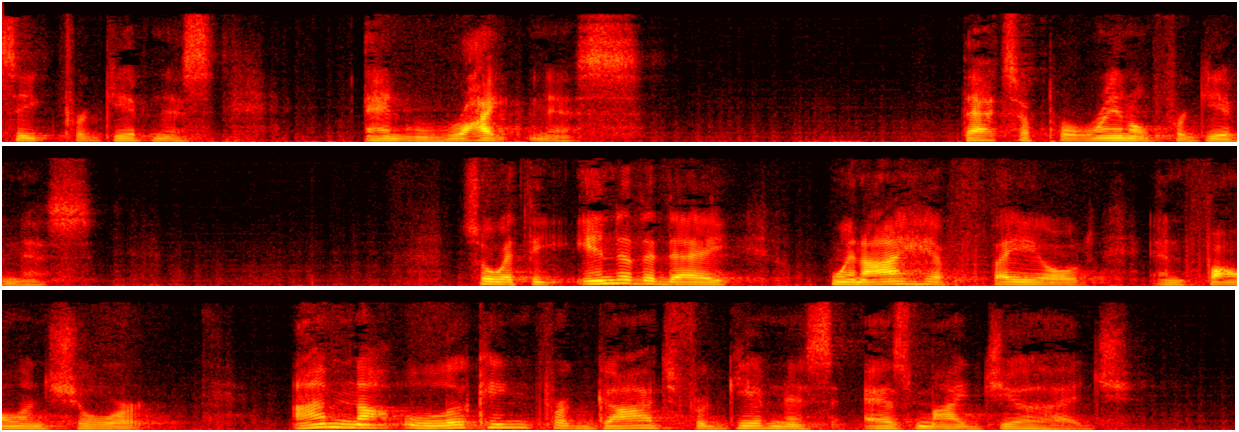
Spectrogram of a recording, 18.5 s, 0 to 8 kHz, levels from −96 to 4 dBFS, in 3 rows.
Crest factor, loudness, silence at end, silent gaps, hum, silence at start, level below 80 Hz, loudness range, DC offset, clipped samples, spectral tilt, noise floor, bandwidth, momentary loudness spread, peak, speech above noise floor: 26 dB; -32 LUFS; 0.55 s; none; none; 0 s; -58 dBFS; 6 LU; under 0.1%; under 0.1%; -6.5 dB/octave; -66 dBFS; 7.6 kHz; 14 LU; -8 dBFS; 34 dB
